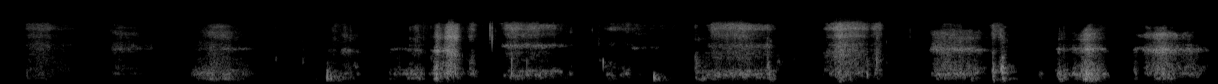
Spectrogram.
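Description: Hard, rapid breathing of a woman exerting herself in step-up exercise, each breath a short noisy rush, about one a second, growing louder after the first few seconds.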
